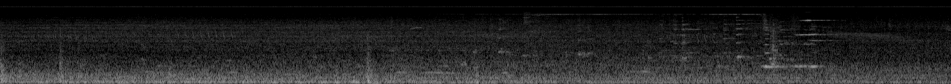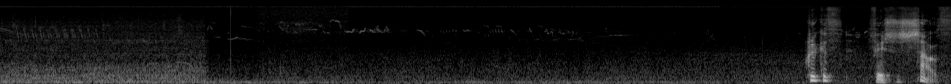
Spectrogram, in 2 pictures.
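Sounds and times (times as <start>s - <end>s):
train rumbling into station: 0.0s - 11.6s
birds chirping: 0.0s - 16.8s
brief high squeals: 4.9s - 9.0s.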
